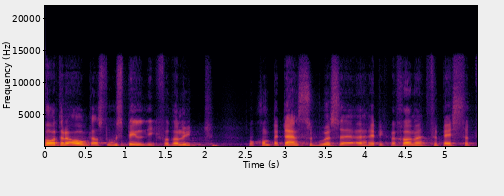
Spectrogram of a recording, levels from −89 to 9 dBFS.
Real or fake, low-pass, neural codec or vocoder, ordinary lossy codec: fake; 14.4 kHz; autoencoder, 48 kHz, 32 numbers a frame, DAC-VAE, trained on Japanese speech; none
